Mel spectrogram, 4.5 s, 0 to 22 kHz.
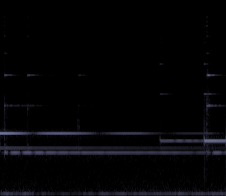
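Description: A hollow metal tube wind chime is held up and swung so its striker rings the tubes. Clear, sustained metallic tones centred near 1.3 kHz overlap and ring on, with brighter overtones flaring on each new strike. The result is a soft, shimmering chime that lingers over a quiet low hum.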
